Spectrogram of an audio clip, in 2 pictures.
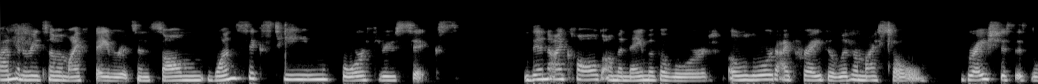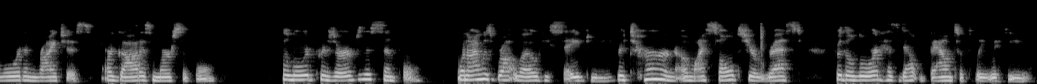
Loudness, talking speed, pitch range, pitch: -18 LUFS, 195 wpm, 180-210 Hz, 195 Hz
